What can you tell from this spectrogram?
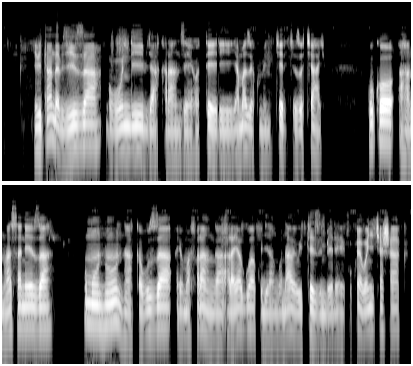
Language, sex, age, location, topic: Kinyarwanda, female, 18-24, Nyagatare, finance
